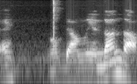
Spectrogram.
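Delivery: put-on, attempted Australian accent. Joking about being deported, the speaker tries a put-on Australian accent. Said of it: "It's my Australian accent".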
